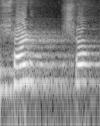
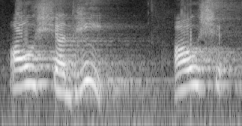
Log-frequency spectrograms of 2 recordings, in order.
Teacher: श बोलते ही हमारे जीभ का अग्रभाग तालवे से आगे का जो स्थान है वहां जाकर स्पर्श करता है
